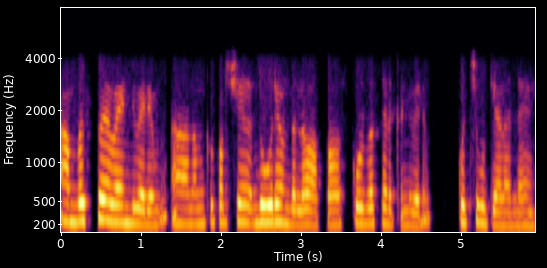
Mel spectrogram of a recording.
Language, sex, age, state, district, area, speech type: Malayalam, female, 18-30, Kerala, Palakkad, rural, conversation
